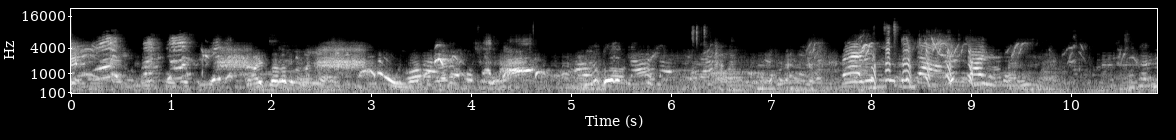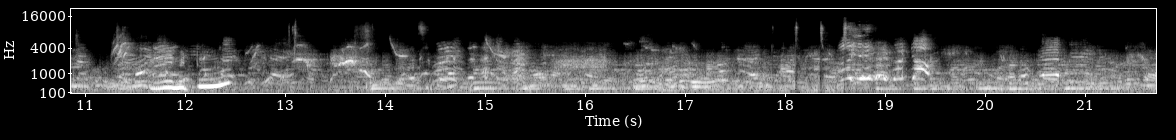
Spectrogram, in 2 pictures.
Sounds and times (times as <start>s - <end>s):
Speech: 0.0s - 21.7s.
